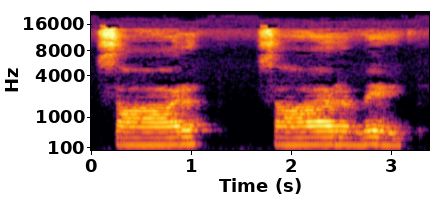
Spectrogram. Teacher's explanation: when we make the ra sound, sar, sarve, it's a little like a rolled R in Spanish. Here's the place that I want you to find in your mouth to make that sound appropriately.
